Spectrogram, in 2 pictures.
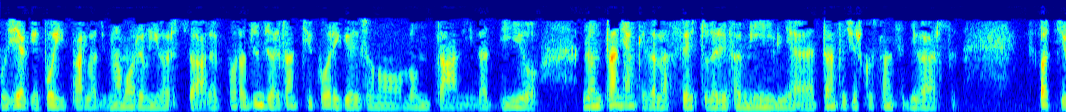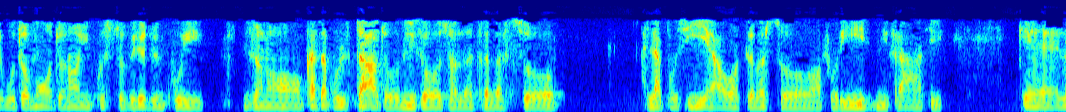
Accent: Brindisi, Apulia, Italy; io sono di Brindisi, ho quasi 41 anni

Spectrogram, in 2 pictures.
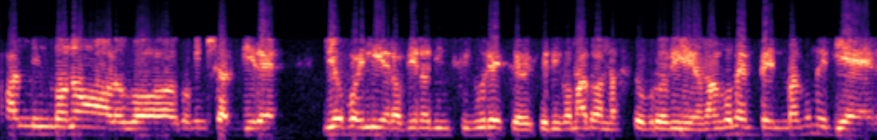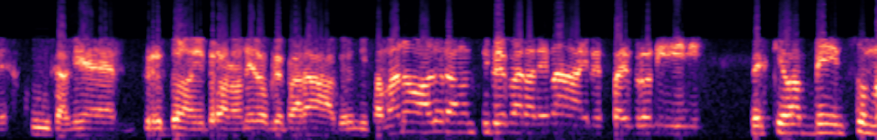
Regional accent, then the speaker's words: Cerignola, Apulia, Italy; also born or lived in Canosa di Puglia; io sono nato a Canosa di Puglia e vissuto a Cerignola.

